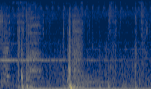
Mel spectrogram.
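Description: A body thumps against a wooden railing.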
